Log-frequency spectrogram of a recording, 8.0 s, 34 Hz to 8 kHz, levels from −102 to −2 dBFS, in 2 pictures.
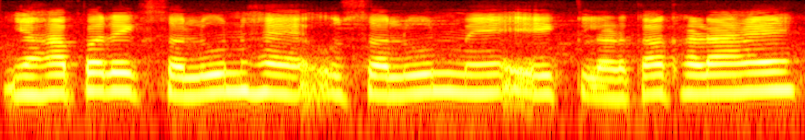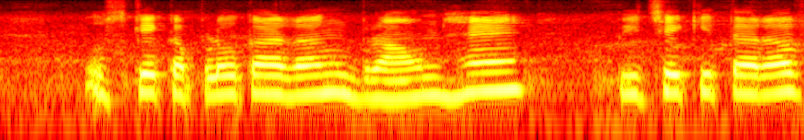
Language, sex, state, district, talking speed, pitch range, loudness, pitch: Hindi, female, Maharashtra, Mumbai Suburban, 155 wpm, 205-230 Hz, -15 LUFS, 220 Hz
